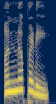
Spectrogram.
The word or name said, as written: ಅನ್ನಪಡಿ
